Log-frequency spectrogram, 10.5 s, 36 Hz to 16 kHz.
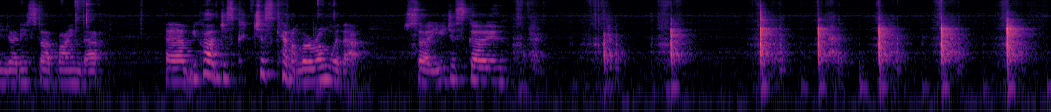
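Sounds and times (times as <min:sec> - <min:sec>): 
speech: 0:00.2 - 0:05.4
knife finely chopping a big clove of garlic on a board: 0:05.2 - 0:07.0, 0:07.6 - 0:10.4.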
